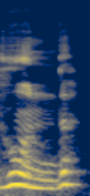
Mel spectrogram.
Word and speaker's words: Hund: Hund, hund, on prononce le H ici, hund.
